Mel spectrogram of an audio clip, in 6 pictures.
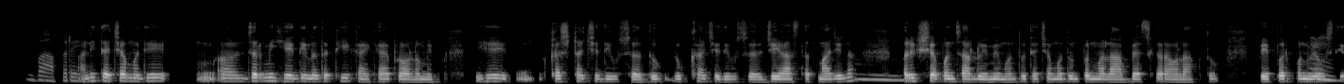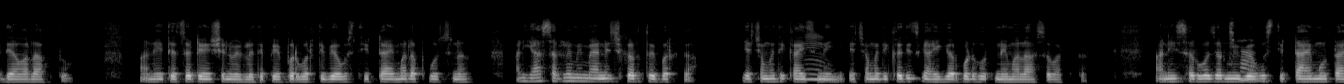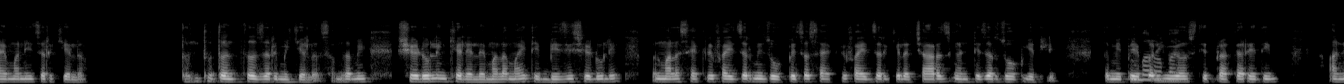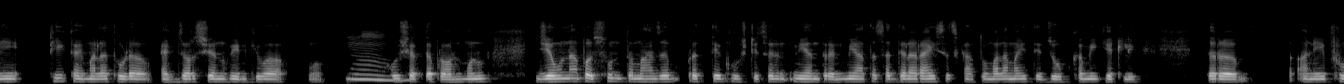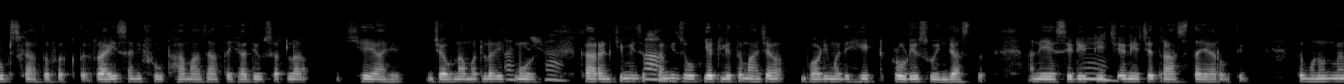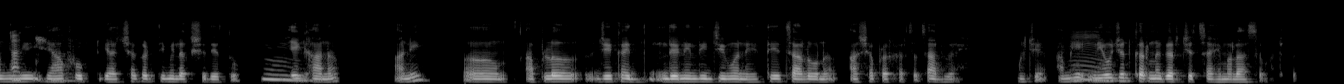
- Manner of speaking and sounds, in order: other background noise; in English: "सॅक्रिफाईस"; in English: "सॅक्रिफाईस"; in English: "एक्झर्शन"; in English: "राईसच"; in English: "फ्रुट्स"; in English: "राईस"; in English: "फ्रूट"; in English: "हीट प्रोड्यूस"; in English: "फ्रूट"
- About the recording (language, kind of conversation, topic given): Marathi, podcast, काम करतानाही शिकण्याची सवय कशी टिकवता?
